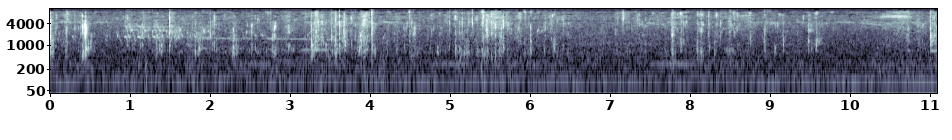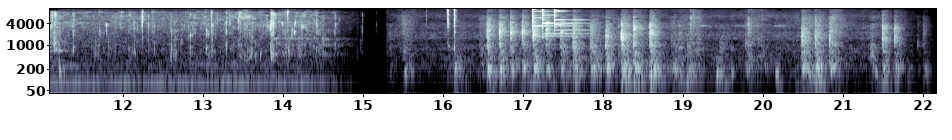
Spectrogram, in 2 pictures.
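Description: A koala drinking from a pot of water, small lapping and splashing sounds over a steady low rumble. After a short break, knocks and a brief high electronic chirp from a cat game playing on a TV while a cat paws at the screen.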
